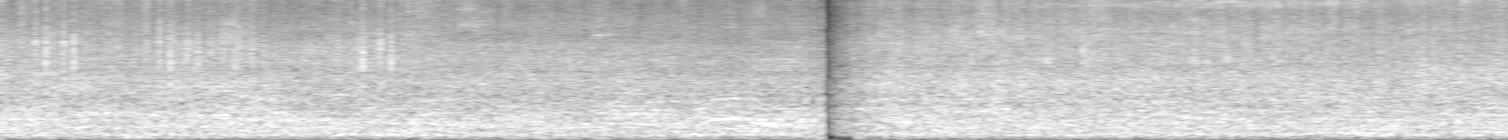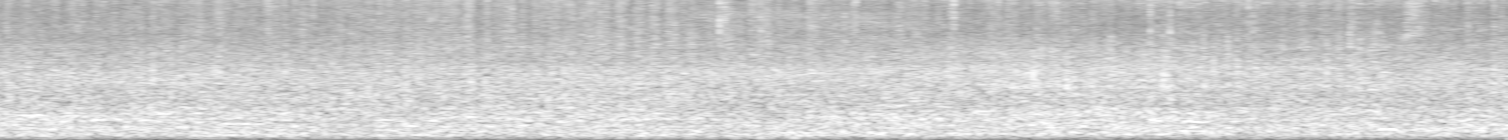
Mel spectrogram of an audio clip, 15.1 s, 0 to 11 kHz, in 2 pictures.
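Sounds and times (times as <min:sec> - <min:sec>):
crowd hubbub in a hall: 0:00.0 - 0:15.0.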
